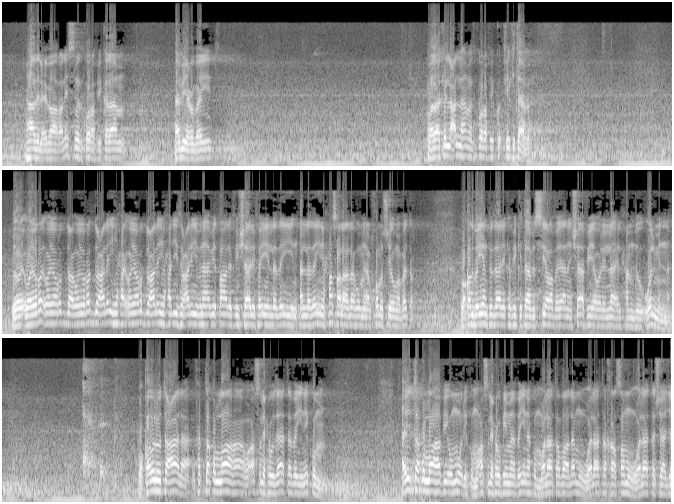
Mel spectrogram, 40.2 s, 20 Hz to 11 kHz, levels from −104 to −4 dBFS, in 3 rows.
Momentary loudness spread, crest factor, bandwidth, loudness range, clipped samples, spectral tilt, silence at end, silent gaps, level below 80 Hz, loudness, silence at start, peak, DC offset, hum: 15 LU; 12 dB; 11 kHz; 6 LU; 1%; -6 dB/octave; 0 s; none; -28 dBFS; -11 LUFS; 0 s; 0 dBFS; under 0.1%; none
